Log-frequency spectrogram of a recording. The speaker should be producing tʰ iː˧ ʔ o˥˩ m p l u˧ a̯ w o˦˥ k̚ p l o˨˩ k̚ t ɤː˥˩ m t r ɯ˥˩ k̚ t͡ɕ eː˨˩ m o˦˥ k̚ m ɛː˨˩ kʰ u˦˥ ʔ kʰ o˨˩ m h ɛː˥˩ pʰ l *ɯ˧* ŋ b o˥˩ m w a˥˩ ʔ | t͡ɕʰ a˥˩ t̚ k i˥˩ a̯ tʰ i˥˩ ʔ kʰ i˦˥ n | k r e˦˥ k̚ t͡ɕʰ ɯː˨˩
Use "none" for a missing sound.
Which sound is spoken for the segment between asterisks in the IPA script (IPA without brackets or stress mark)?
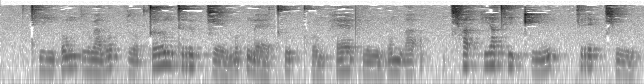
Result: ɯ˧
